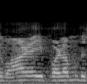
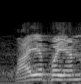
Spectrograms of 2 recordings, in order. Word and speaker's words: வாழைப்பழம்: நீங்க பார்க்கிறீங்க உதாரணமா வந்து மெட்ராஸ்ல போய் வாழைப்பழம் என்று சொல்ல சொல்லுங்க பார்ப்போம் வாயைப்பயன் தான் சொல்லுவான் அவன் வாழைப்பழம்னு சொல்ல சொன்னா அந்த சிறப்பு லகரம் அவனுக்கு வருமான்னா வராது அவனுக்கு அந்த மொழியை வெறுக்கிறதோ சொல்லக்கூடாதுங்கிறதோ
